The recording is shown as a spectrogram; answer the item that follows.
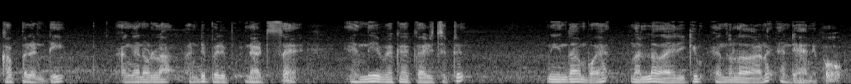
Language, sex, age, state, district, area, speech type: Malayalam, male, 45-60, Kerala, Kottayam, urban, spontaneous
